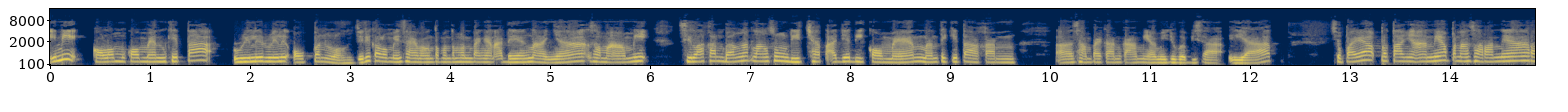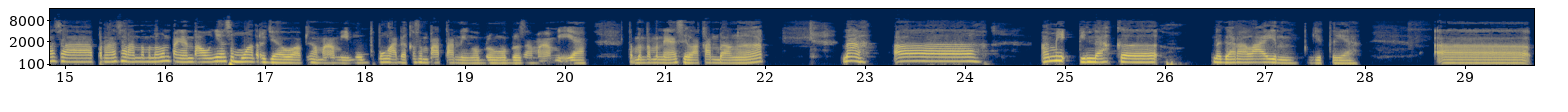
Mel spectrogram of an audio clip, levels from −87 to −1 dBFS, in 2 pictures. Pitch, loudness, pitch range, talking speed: 195 Hz, -16 LUFS, 165-225 Hz, 145 wpm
